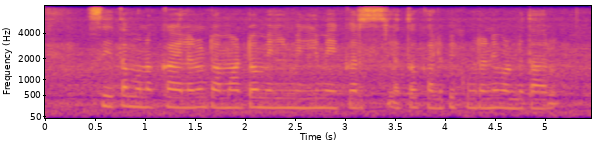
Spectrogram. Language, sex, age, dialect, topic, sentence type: Telugu, female, 25-30, Telangana, agriculture, statement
